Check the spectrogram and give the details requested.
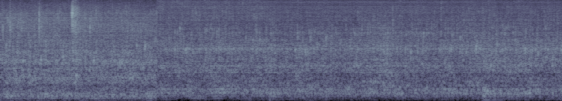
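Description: Pepper-and-onion stew base frying in a pot, a steady even sizzle, with a single light click about a second in.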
